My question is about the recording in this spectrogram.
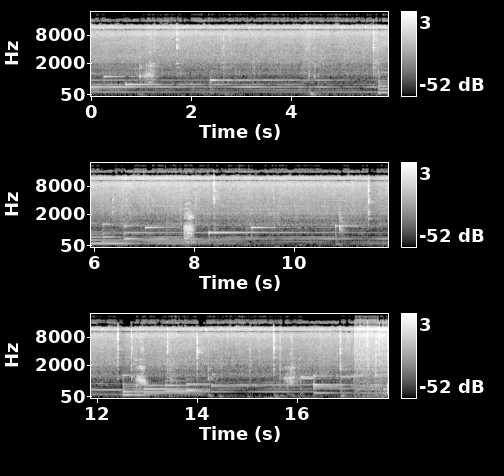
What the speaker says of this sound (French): Donc là nous allons retourner notre poisson salé, notre poisson fumé avec les oignons. Nous allons bien les mélanger.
